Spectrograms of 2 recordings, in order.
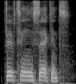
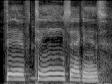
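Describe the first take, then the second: First: Said in the usual way. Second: Slow, stretched countdown; drawn out slowly. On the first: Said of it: "countdown for the vote". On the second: Shown as a demonstration. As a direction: stretch each word out. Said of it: "countdown repeated drawn out".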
